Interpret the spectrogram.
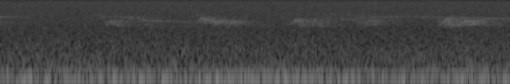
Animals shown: Eastern Wood-Pewee (Contopus virens), Winter Wren (Troglodytes hiemalis), Red-eyed Vireo (Vireo olivaceus)

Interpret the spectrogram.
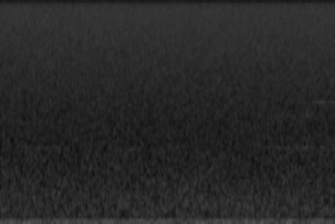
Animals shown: Hermit Thrush (Catharus guttatus)

